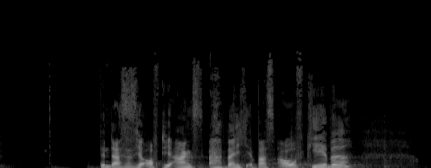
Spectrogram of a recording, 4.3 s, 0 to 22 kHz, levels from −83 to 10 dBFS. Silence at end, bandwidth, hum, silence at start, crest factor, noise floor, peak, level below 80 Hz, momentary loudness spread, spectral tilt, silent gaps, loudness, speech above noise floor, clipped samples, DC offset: 0.8 s; 14 kHz; none; 1 s; 20 dB; -64 dBFS; -14 dBFS; -82 dBFS; 5 LU; -5.5 dB/octave; none; -34 LUFS; 31 dB; under 0.1%; under 0.1%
